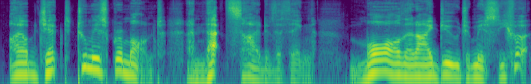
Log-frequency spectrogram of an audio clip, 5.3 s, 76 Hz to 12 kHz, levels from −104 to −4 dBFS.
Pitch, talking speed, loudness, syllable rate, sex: 120 Hz, 205 wpm, -21 LUFS, 4.7 syllables/s, male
